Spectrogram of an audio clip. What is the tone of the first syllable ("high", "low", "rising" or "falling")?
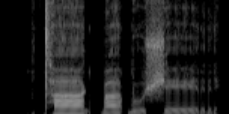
high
